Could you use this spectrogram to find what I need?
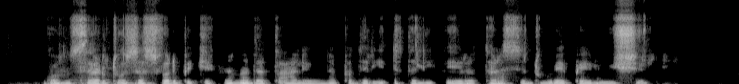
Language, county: Lithuanian, Marijampolė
